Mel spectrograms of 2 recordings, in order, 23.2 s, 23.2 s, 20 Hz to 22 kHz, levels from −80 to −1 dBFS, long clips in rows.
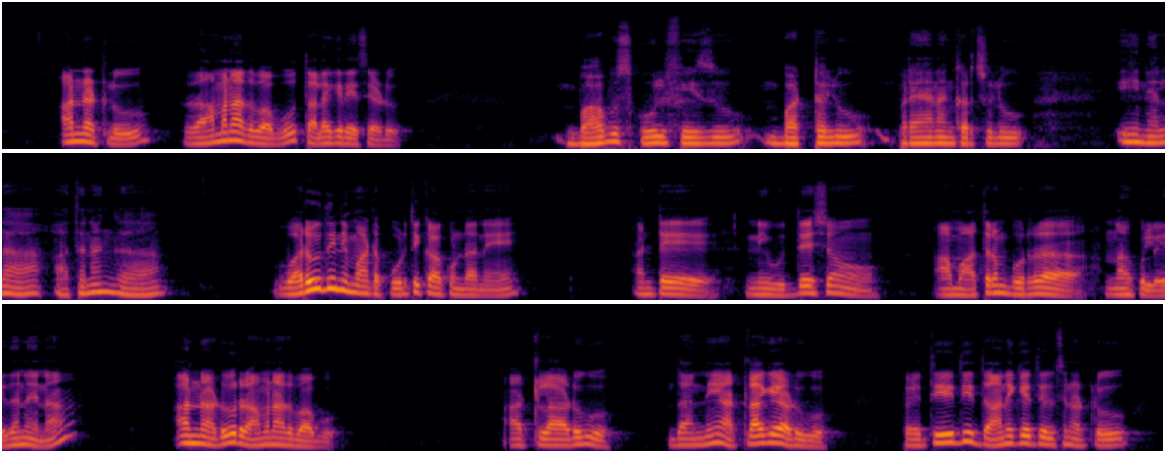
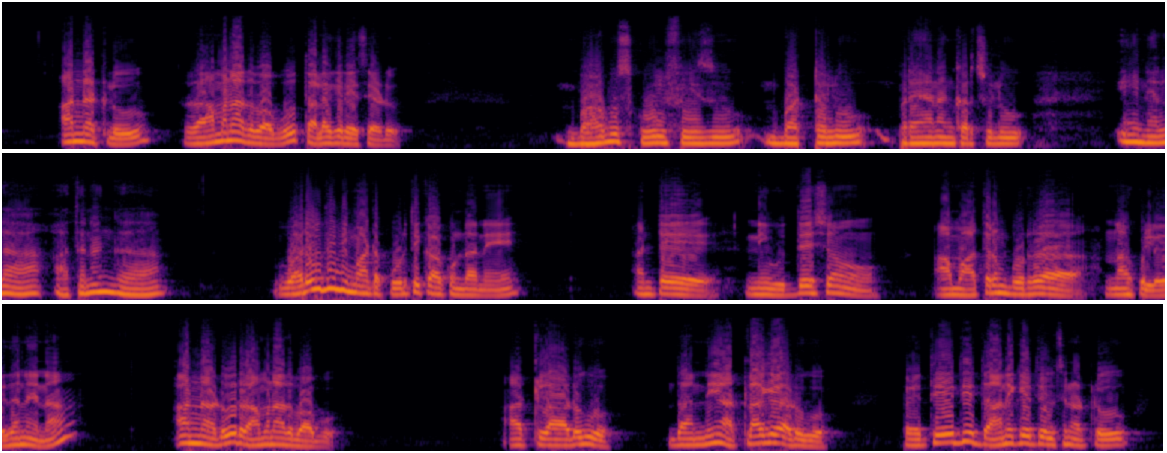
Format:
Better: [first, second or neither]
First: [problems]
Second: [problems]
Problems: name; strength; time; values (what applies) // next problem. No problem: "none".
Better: first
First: none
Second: distortion; heavy; 13% of the sound clipped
